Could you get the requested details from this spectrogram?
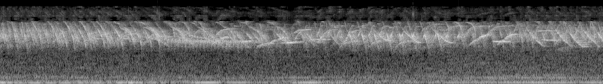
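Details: Canary squad in song, resembling a singing-competition atmosphere for training purposes; dense high twittering and trilled phrases overlap continuously, a few clear whistled notes, faint pulsing low hum.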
